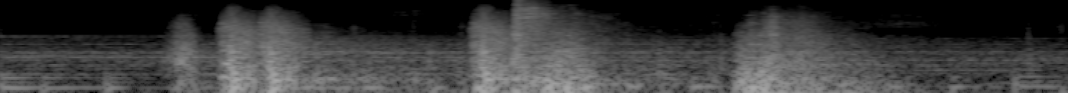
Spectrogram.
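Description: Fiery blasts whoosh in short bursts.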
